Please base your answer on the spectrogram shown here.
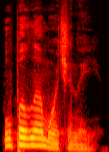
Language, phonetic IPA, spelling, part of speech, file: Russian, [ʊpəɫnɐˈmot͡ɕɪn(ː)ɨj], уполномоченный, verb / noun, Ru-уполномоченный.ogg
- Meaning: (verb) past passive perfective participle of уполномо́чить (upolnomóčitʹ): authorized; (noun) authorized representative, agent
